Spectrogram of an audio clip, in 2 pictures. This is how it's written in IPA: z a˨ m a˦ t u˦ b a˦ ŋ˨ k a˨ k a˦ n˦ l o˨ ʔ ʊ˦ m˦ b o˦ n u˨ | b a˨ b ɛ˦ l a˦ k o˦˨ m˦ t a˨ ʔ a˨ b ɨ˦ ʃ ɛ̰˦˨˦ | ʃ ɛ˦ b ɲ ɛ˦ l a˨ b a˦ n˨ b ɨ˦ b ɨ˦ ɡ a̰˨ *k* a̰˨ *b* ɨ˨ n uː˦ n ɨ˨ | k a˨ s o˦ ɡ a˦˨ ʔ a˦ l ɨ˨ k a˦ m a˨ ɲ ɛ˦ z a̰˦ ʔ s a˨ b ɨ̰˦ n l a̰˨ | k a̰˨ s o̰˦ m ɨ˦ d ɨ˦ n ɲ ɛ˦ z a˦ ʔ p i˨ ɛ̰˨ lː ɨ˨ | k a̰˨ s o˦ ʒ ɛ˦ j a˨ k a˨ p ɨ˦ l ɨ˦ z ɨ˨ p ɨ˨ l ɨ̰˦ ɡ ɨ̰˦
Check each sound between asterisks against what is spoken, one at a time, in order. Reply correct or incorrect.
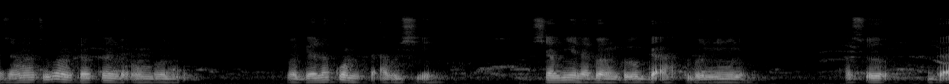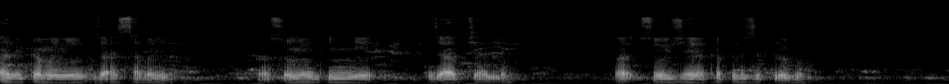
incorrect, correct

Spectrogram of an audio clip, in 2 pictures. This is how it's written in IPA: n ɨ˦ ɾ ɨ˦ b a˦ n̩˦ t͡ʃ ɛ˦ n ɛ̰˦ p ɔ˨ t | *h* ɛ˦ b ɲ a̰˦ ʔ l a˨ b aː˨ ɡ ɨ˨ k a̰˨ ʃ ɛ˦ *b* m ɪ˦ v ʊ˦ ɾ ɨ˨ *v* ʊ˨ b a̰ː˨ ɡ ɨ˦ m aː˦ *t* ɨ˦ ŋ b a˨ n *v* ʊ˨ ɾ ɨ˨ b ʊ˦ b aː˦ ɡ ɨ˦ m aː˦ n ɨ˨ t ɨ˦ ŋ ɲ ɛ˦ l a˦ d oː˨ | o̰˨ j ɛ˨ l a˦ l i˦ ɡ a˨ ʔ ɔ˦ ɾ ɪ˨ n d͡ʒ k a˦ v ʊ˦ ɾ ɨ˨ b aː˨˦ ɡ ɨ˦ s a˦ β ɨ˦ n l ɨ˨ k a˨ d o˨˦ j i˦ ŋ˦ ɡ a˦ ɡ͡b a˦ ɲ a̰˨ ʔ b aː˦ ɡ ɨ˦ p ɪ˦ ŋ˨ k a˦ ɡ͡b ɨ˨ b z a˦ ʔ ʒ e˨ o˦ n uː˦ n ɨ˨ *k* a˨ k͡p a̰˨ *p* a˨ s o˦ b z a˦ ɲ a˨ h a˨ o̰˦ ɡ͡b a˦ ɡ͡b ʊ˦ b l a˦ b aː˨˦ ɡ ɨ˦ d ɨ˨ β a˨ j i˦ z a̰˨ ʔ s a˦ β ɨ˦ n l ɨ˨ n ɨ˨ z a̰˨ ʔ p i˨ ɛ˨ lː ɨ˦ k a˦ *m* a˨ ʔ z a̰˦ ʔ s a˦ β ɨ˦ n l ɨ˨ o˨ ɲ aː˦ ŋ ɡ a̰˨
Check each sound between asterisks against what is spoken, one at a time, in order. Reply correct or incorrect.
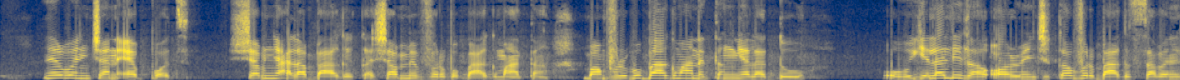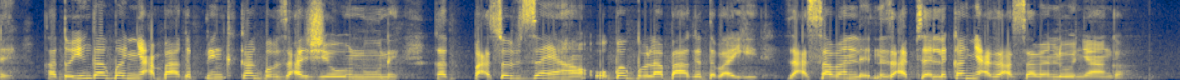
incorrect, correct, incorrect, correct, correct, correct, incorrect, incorrect

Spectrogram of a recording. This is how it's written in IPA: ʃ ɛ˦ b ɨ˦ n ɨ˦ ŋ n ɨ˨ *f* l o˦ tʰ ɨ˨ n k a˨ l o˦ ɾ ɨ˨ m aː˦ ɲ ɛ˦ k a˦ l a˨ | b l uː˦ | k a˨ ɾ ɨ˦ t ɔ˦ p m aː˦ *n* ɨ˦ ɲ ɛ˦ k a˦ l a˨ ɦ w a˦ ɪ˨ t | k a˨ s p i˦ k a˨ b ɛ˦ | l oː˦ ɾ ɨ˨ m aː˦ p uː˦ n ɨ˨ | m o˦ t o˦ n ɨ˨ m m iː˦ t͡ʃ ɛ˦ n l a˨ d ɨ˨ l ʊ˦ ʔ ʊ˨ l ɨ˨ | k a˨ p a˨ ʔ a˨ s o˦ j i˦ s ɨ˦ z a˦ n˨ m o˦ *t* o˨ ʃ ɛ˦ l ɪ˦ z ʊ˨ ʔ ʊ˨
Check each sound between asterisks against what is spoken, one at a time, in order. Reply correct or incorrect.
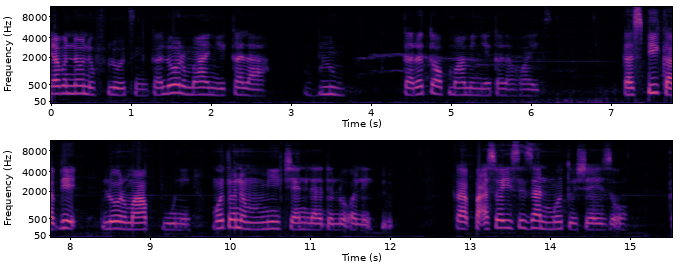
correct, incorrect, correct

